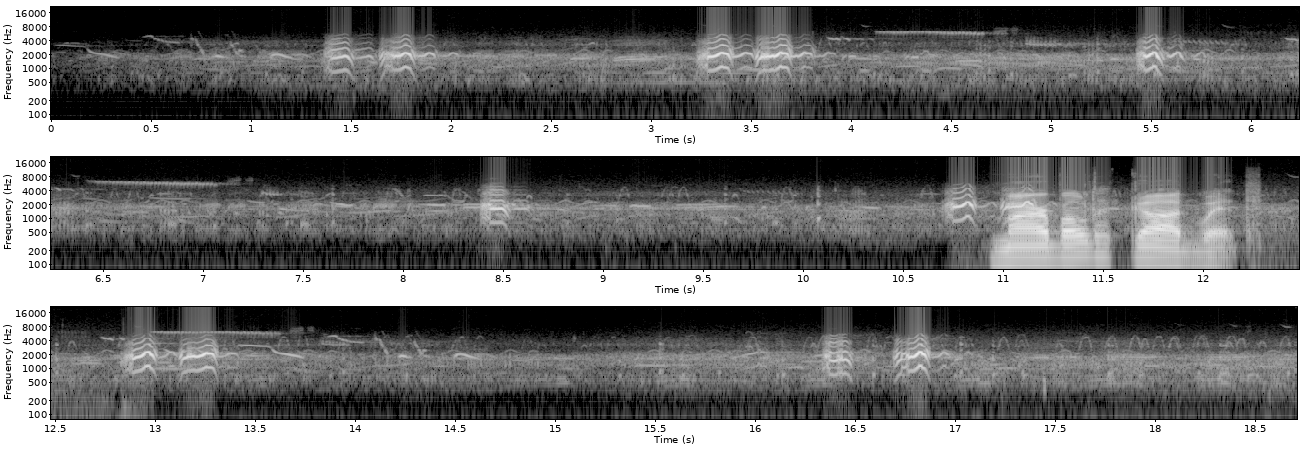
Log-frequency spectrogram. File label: Marbled Godwit; Western North America; Dan Gibson; Wildlife Identification By Sound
